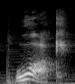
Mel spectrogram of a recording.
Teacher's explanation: dans le mot walk, le L est muet. Ça se prononce juste walk.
